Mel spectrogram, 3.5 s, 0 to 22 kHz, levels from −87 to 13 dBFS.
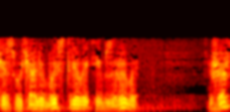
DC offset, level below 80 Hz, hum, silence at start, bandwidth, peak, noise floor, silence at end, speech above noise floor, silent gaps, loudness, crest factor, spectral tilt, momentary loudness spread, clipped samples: under 0.1%; -44 dBFS; none; 0 s; 6.6 kHz; -4 dBFS; -51 dBFS; 0 s; 33 dB; none; -18 LUFS; 16 dB; -4 dB/octave; 8 LU; under 0.1%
